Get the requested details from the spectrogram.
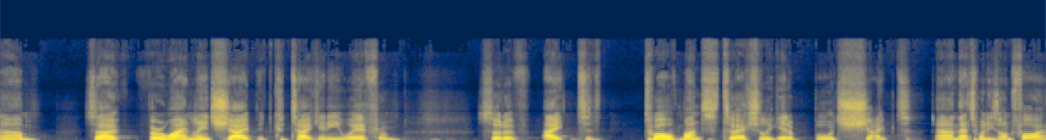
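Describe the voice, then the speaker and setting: A man with an Australian accent at medium pitch, fairly slow with long, frequent pauses and ordinary pitch variation, in a very clean recording with a silent background and a dry, close sound with no echo. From Melbourne western suburbs, Australia. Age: 60s. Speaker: surfing industry entrepreneur. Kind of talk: casual chat. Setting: studio with small audience.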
